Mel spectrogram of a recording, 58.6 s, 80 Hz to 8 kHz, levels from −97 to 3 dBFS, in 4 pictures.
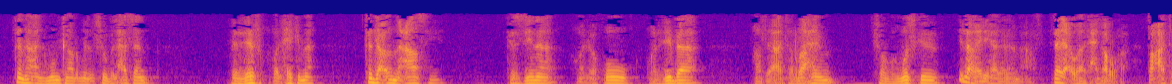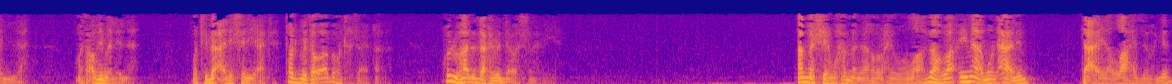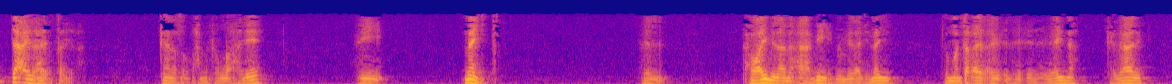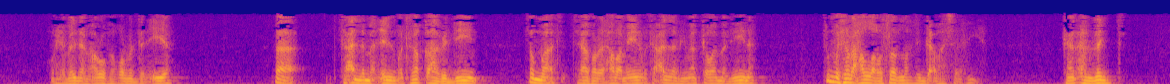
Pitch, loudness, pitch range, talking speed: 105 Hz, -22 LUFS, 90-115 Hz, 100 wpm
